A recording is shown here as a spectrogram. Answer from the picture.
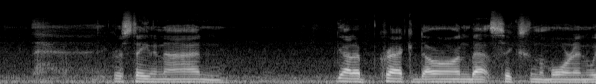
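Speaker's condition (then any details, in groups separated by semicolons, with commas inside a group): No condition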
